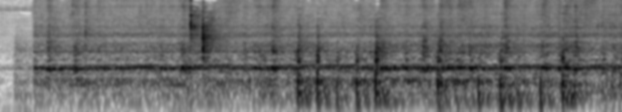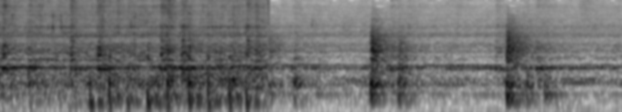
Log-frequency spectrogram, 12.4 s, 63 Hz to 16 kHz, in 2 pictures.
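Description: A machine running with a steady hum over continuous rattling and clattering, with a few sharp knocks about 2, 10 and 11 seconds in.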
